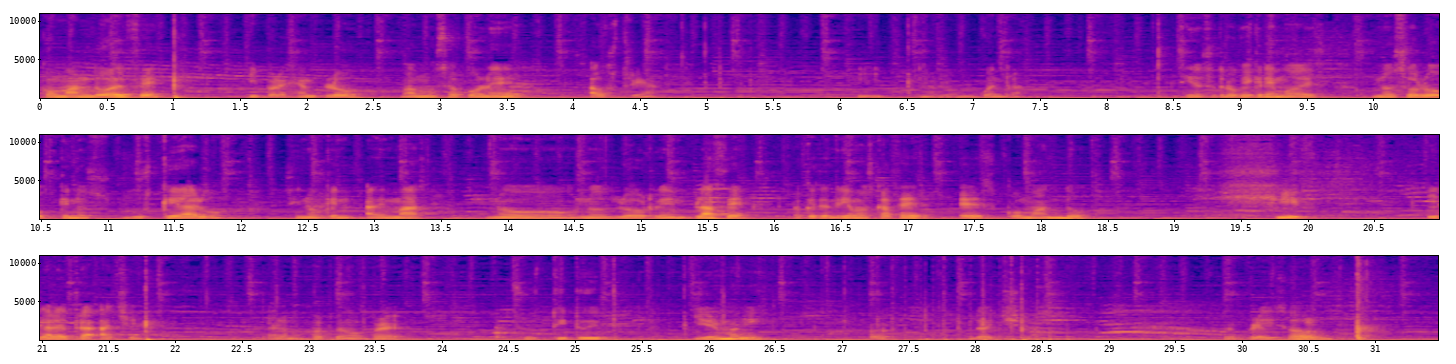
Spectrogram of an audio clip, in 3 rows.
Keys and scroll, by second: 18.9 shift+super+h.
